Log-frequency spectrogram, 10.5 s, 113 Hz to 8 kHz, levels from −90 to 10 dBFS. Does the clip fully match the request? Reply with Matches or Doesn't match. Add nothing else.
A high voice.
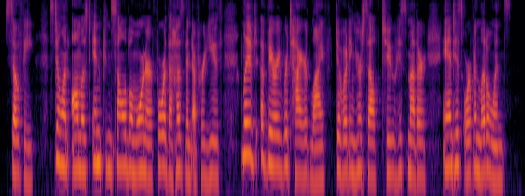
Matches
